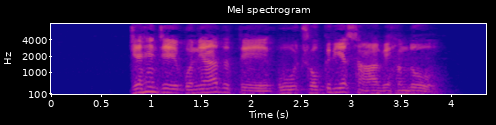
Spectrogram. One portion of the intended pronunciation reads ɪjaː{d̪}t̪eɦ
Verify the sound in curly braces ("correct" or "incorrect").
correct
